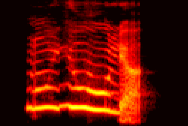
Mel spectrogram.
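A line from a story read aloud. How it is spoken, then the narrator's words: Whining. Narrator (Russian): начинает хныкать Аня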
